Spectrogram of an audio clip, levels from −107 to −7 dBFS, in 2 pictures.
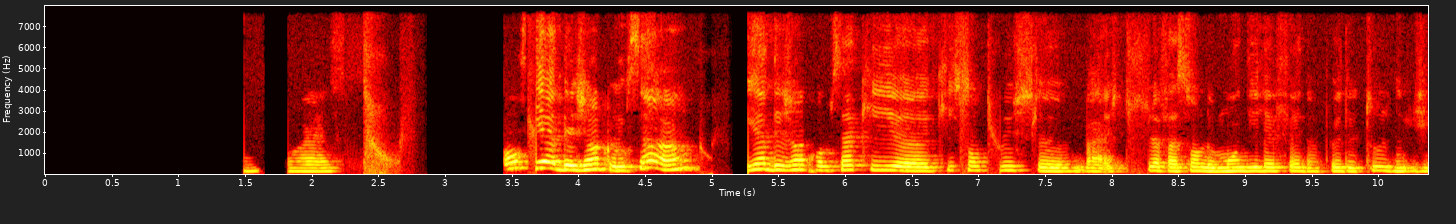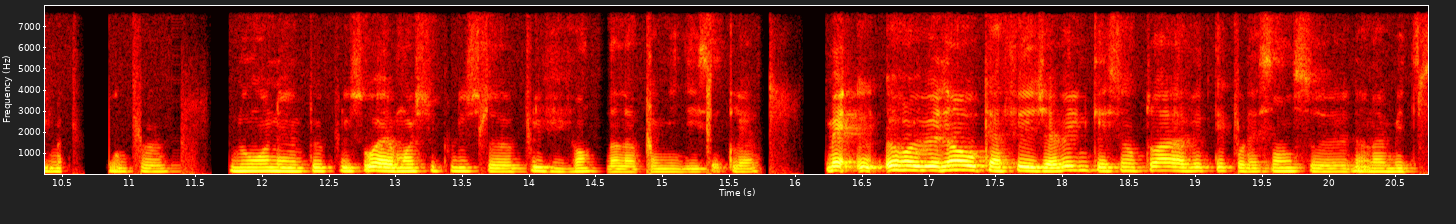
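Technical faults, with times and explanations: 0.00–5.27 s, 6.86–8.27 s and 13.62–16.31 s: sound chopped by the voice detector. Quiet syllables and word edges drop into synthetic noise, about 3.3 s, 0.33 s and 0.57 s in total, so the speech is choppy. The likely cause is the sender's detector repeatedly toggling transmission.
10.58–11.87 s: comfort noise in place of the background. For about 0.69 s the real room tone gives way to a flat, featureless hiss. The likely cause is discontinuous transmission, with the receiver generating shaped noise while the sender stays silent.
11.03–11.09 s, 19.29–19.32 s and 20.67–20.73 s: sound dropped by the voice detector. Brief stretches of speech, about 50 ms, 30 ms and 61 ms, vanish under steady noise. The likely cause is the detector mistaking quiet speech for background and pausing transmission.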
